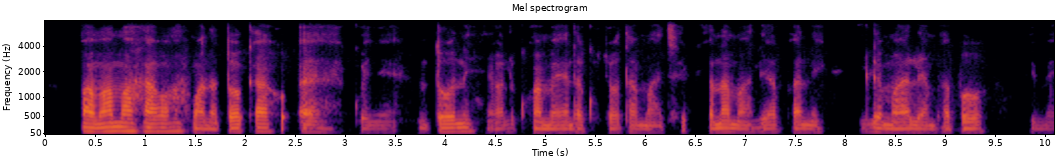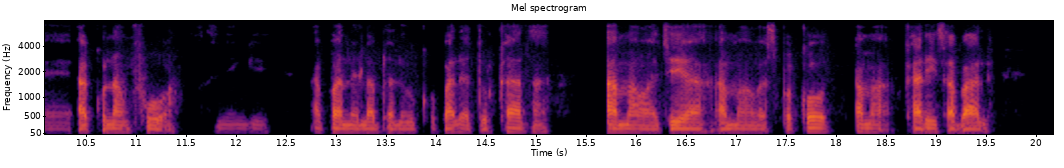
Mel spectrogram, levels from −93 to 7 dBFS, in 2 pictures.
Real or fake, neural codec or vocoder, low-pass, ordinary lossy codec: real; none; 7.2 kHz; Opus, 16 kbps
